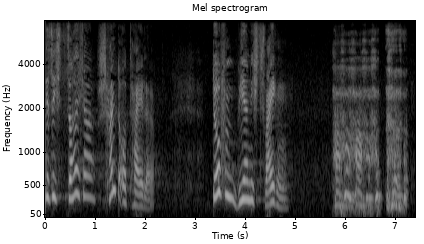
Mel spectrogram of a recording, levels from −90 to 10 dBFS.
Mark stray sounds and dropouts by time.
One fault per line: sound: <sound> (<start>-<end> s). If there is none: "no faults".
sound: laugh (5.7-7.3 s)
